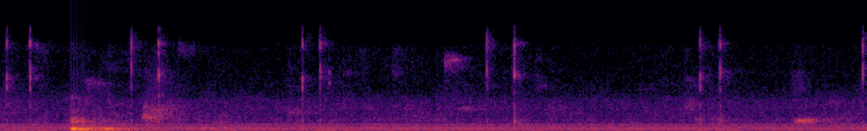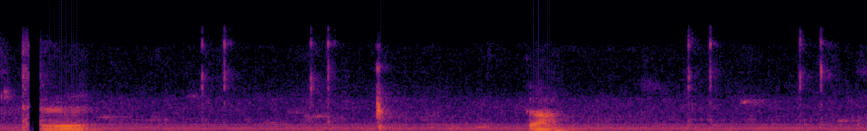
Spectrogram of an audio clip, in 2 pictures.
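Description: Scattered clicks of a computer mouse and keyboard, one or two at a time, over a steady electrical hum, with a few brief spoken sounds.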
